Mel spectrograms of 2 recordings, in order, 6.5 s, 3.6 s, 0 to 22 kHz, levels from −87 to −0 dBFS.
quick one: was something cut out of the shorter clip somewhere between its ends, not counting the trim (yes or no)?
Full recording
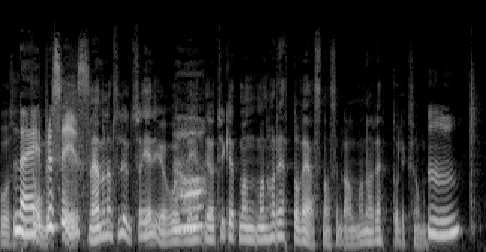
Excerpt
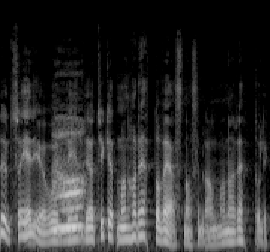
yes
